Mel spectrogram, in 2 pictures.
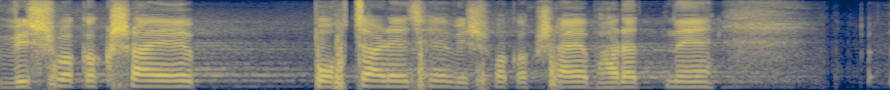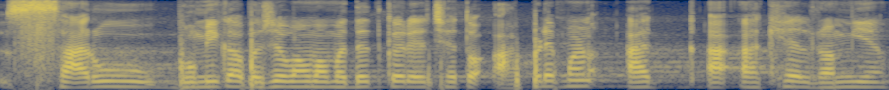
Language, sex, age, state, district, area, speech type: Gujarati, male, 18-30, Gujarat, Rajkot, rural, spontaneous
